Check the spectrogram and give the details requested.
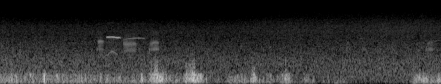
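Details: Gadwall on the Tama River, Japan, giving short, low, burping croaks in an uneven series, with a brief thin whistle from another bird and a steady background rumble.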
